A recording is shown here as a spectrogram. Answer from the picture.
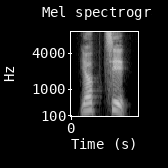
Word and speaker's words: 옆집: for 옆집. The spelling is 옆집. But in natural speech, it sounds tight. Close to 옆직. 옆집.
